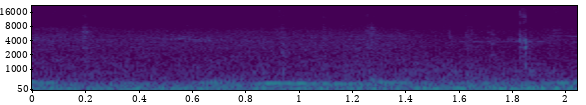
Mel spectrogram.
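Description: Racing pigeons bred for 2021 cooing softly in a loft, low throaty coos faintly heard over a steady background hum, no talk.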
